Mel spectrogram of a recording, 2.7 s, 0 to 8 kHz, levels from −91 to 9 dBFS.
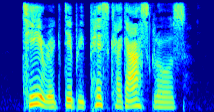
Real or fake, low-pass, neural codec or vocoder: real; 7.2 kHz; none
